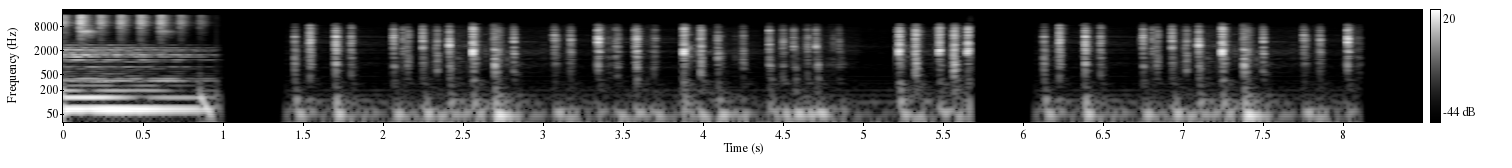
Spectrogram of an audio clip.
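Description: Music ending about a second in, then rapid typing on a computer keyboard in two runs of keystrokes with a short pause between them.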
